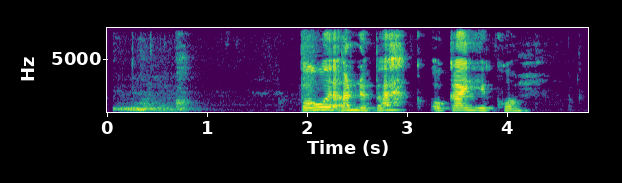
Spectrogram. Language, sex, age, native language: Icelandic, female, 50-59, Icelandic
